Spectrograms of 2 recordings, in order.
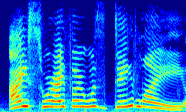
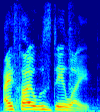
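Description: First: Frustrated protest. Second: Said in the usual way. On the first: Real, not acted. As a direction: protest in disbelief. Insisting it was daylight.

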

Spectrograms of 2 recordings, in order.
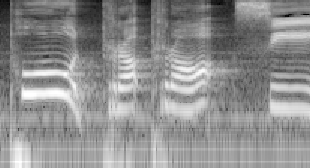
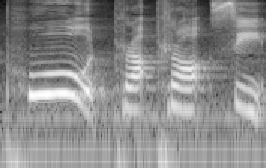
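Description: No difference in how they are said.

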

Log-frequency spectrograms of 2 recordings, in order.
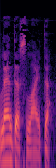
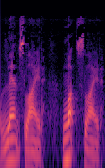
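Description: First: "landslide" read the wrong way, slow; the mistaken "landslide" the teacher warns against. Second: "landslide" and "mudslide" said correctly, slow and clear; the correct "landslide" after the wrong one; right reading. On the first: Teacher shows students a wrong reading of "landslide", slow. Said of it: "不要读". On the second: Teacher gives students the correct reading of "landslide", slow. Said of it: "叫". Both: Shown as a demonstration.

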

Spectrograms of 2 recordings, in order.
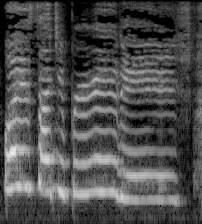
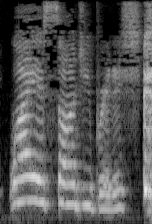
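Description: First: High, slow whining lament; hammed-up tearful whine, drawn out; mock wail. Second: Said in the usual way. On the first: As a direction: wail it out, stretching BRITISH. Wailing her gripe after laughing.

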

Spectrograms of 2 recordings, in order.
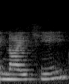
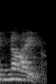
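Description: First: Nike said with two syllables, "nai-kee"; American Nike. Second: Nike said as one syllable, "naik", with no final vowel; British Nike. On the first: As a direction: say "Nike" ending on a clear "ee". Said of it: "all British people say Nike". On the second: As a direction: say "Nike" like "bike", ending on the k. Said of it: "We don't say Nike". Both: Shown as a demonstration.

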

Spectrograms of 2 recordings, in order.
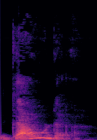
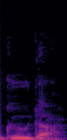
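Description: First: Gouda said as "GOW-duh"; first syllable of Gouda rhymes with "cow"; pronounced GOW-duh. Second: Gouda said as "GOO-duh"; first syllable of Gouda rhymes with "too"; pronounced GOO-duh. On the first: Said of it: "It's pronounced". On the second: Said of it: "it is not pronounced Gouda". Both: Shown as a demonstration.

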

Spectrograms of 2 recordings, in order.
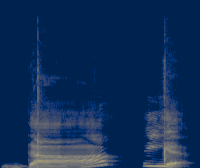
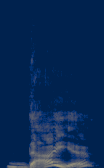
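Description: First: "daje" stretched out as daaa... je; long held first syllable in "daje", pause, then je. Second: Said in the usual way. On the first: Shown as a demonstration. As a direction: build up "daje" slowly from its two syllables. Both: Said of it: "Rozwiązaniem rebusu będzie wyraz".

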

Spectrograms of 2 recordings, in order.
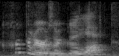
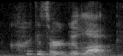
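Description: First: Mocking, sceptical echo, rising; dry disbelief. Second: Said in the usual way. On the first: A narrator's reading. Mother doubts crickets bring luck, dry sarcasm. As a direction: repeat the claim as if you don't buy it. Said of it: "sounding very dry when she didn't believe".

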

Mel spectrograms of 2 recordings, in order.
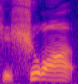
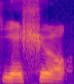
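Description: First: "Yeshua" ending in a separate "ah"; final ah clearly pronounced. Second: "Yeshua" with the final ah swallowed; simply pronounced. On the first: Teacher posing the debate, "Yeshua" with clear final ah. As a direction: sound the last "ah" of "Yeshua" distinctly, shoo-AH. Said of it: "was it clearly pronounced Yeshua". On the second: Teacher posing the alternative, "Yeshua" without clear final ah. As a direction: let the ending of "Yeshua" fade into the shoo. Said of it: "or was it simply pronounced". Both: Shown as a demonstration.

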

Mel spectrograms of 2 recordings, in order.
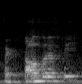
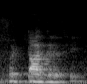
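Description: First: फोटोग्राफी as fuh-TOG-ruh-fee, higher, rising; rounded "taw" sound in फोटोग्राफी, ending up; British pronunciation. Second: फोटोग्राफी as fuh-TAHG-ruh-fee, falling; American pronunciation. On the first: Teacher contrasting the two accents, British fuh-TOG-ruh-fee for फोटोग्राफी. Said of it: "टॉ British है". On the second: Teacher contrasting the two accents, American fuh-TAHG-ruh-fee for फोटोग्राफी. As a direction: open "tah" sound in फोटोग्राफी, ending down. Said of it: "टा American है". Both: Shown as a demonstration.

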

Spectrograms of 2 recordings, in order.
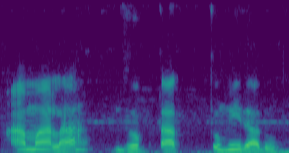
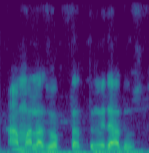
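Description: First: Said in the usual way. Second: आम्हाला झोपतात तुम्ही दादूस read back as a rising, baffled question; puzzled question. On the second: Shown as a demonstration. Repeating a viewer's odd comment, puzzled. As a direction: ask Dadus as if the words make no sense. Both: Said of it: "काय मला समजलं नाही बा".

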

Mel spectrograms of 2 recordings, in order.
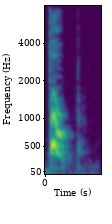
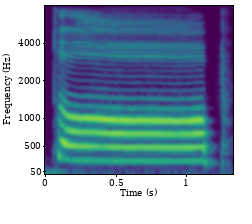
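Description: First: Said in the usual way. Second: "top" with a long loud held o; stretched middle O. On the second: Shown as a demonstration. Teacher stressing the middle sound, long o in "top". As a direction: hold the o in "top" before closing on p. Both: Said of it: "Ortasına çok fazla vurguluyorum".

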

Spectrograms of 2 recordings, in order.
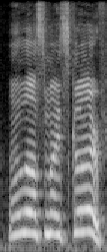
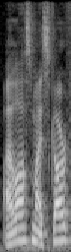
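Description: First: High, drawn-out pitiful whine; hammed-up pathetic plea, very slow. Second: Said in the usual way. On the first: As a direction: wail it pitifully, stretching the words. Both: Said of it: "he says in a pitiful voice".

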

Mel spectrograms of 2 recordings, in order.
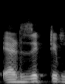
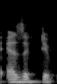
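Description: First: অ্যাডজেক্টিভ with the D sounded before the J; mispronounced with D. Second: অ্যাডজেক্টিভ with the D dropped, as "a-jective"; silent D. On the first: Teacher showing students the wrong reading, অ্যাডজেক্টিভ with D sounded. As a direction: say অ্যাডজেক্টিভ wrongly, voicing a separate D. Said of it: "উচ্চারণটা হবে অ্যাডজেক্টিভ". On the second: Teacher giving students the correct form, অ্যাডজেক্টিভ with silent D. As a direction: say অ্যাডজেক্টিভ with no D before the J. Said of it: "ডি এর উচ্চারণটা আসবে না". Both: Shown as a demonstration.

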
